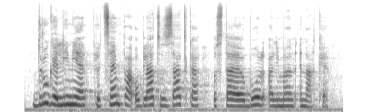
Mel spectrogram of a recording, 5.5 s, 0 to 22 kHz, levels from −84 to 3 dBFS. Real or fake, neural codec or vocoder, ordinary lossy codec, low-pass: fake; vocoder, 44.1 kHz, 128 mel bands, Pupu-Vocoder; none; 19.8 kHz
